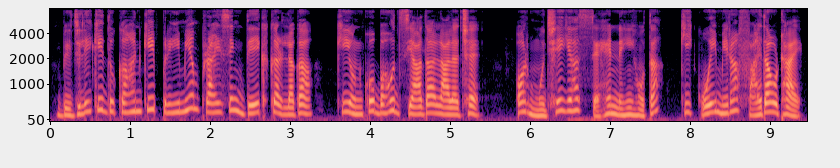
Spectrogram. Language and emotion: Hindi, disgusted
